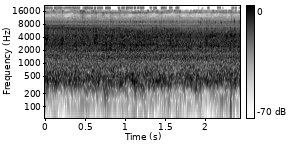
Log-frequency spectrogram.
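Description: Two rivers meet near the Cangar bridge, and the flowing water makes a loud, steady rushing roar throughout, close by and unbroken, with no voices over it.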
